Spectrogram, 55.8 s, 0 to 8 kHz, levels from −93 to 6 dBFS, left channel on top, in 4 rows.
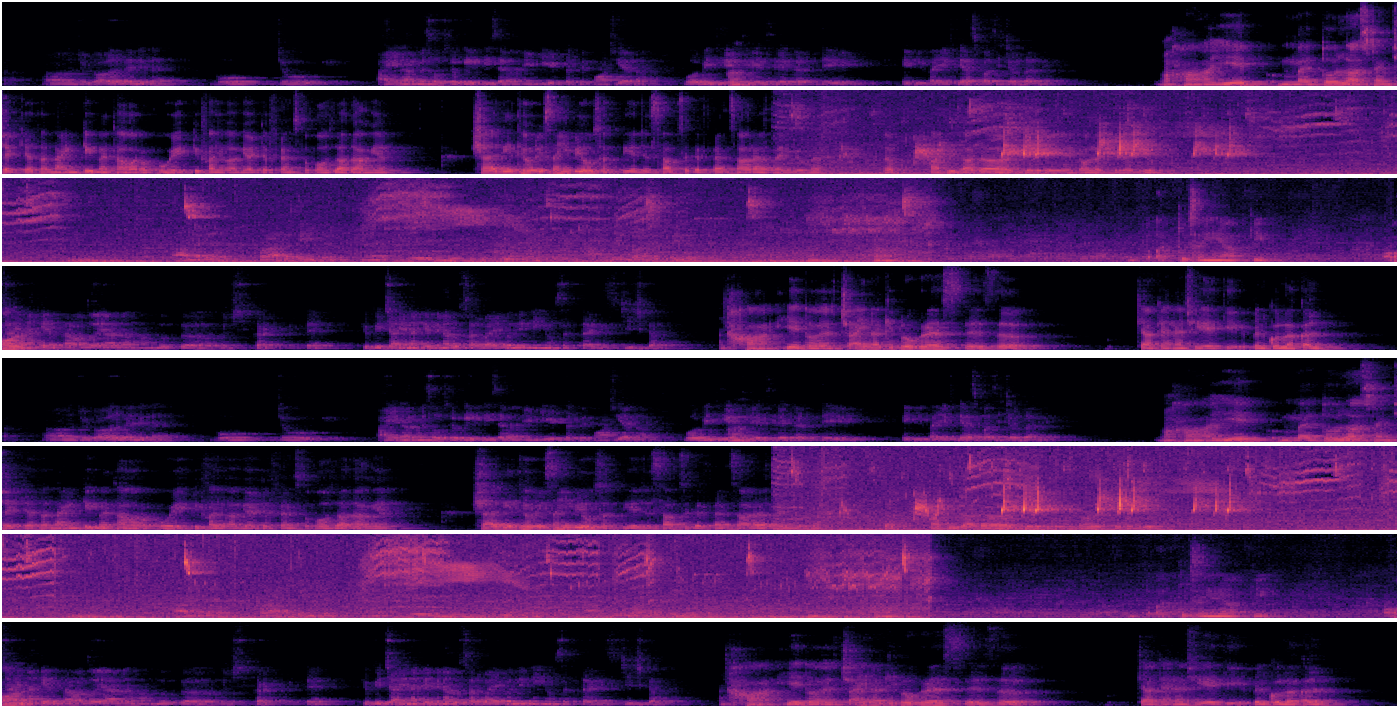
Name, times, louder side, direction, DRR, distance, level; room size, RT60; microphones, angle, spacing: voice 1, 0.4-1.7 2.1-3.2 3.8-6.5 6.8-8.5 9.0-10.5 29.6-35.3 41.7-45.1 45.5-48.5, equal, 10° left, -2 dB, 1.7 m, -47 dB
voice 2, 11.5-12.5 12.8-17.8 18.7-22.2 22.5-22.9 23.2-25.5 36.4-36.9 39.1-40.6 41.7-42.1 49.0-52.1 53.2-55.1, left 1 dB, 65° left, 3 dB, 0.9 m, -40 dB
sound 1, 21.6-37.2, right 6 dB, 40° right, 0.6 m, -38 dB
sound 2, 32.8-41.8, left 1 dB, 35° left, 1.0 m, -52 dB
8.8 x 7.2 x 4.2 m, 0.96 s
head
